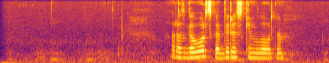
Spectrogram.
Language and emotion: Russian, neutral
